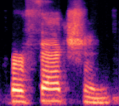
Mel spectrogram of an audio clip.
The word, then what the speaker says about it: perfection: this word perfection perfection perfection ends with this with the suffix sean so since again the the syllable preceded by the subjection is fact so the stress falls here we say perfection perfection and then do not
